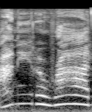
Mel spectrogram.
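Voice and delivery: very high, screaming, pleading. Retelling how a lady with no face came at a woman, imitating someone screaming. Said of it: "coming to her like screaming like".

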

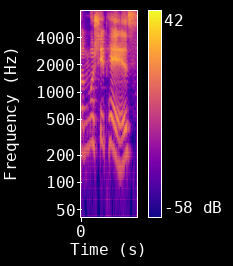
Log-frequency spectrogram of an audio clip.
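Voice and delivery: Manchester accent. Speaker shows off mimicking accents, Manchester accent. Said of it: "what accent is that?".

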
